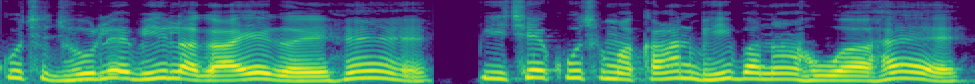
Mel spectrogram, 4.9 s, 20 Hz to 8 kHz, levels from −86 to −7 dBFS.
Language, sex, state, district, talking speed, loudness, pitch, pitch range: Hindi, male, Jharkhand, Ranchi, 160 wpm, -12 LUFS, 215 Hz, 165-235 Hz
